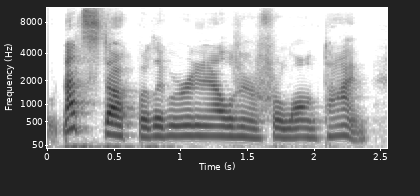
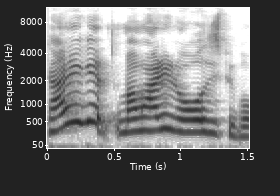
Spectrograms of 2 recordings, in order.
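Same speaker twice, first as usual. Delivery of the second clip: astonished son; 7 semitones higher, 5 dB louder, faster than usual. Retold or imitated. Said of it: "And he's like".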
